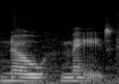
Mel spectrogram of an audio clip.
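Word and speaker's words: nóiméad: made is um minutes in irish pronounced no made so and you'd say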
